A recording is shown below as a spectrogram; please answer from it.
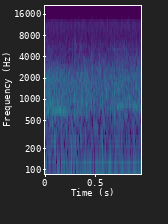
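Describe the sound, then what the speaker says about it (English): Church congregation clapping hands after a closing prayer, a short dense wash of applause from a large group, steady and moderately loud with no break. "Clap your hands."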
